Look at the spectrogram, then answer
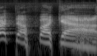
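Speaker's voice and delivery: mock shrill, very high, very slow, drawn-out yelling. Acting out a skit about offering money, then yelling. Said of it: "clip Austin just yelling".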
